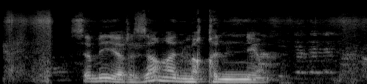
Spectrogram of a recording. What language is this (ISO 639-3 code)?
kab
